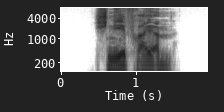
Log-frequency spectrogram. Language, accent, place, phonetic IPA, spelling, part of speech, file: German, Germany, Berlin, [ˈʃneːfʁaɪ̯əm], schneefreiem, adjective, De-schneefreiem.ogg
- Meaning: strong dative masculine/neuter singular of schneefrei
